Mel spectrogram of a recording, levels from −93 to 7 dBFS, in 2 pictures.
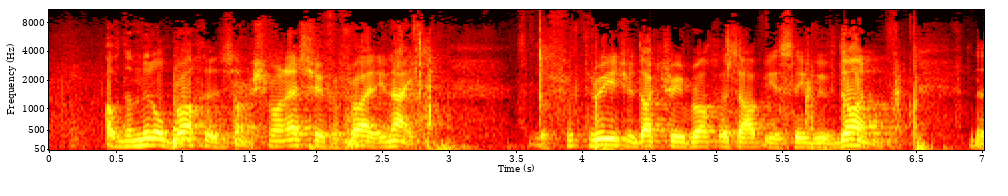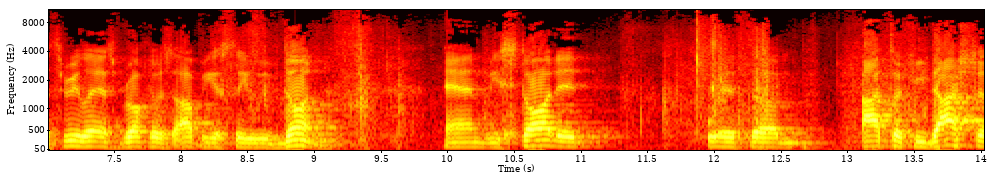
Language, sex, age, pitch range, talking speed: English, male, 60-79, 105-145 Hz, 130 wpm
